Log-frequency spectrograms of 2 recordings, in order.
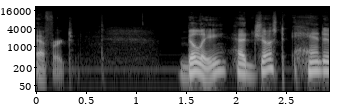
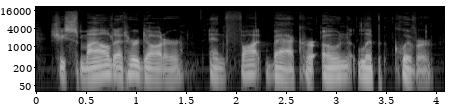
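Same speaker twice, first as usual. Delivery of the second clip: plain reading voice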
